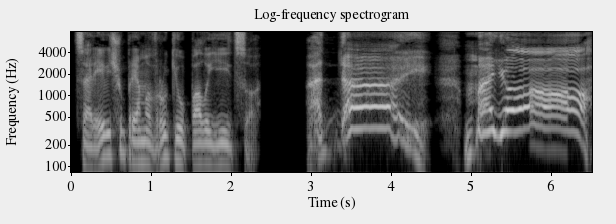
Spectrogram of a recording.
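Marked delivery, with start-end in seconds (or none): 2.9-6.4 high, loud wailing howl; вой Кощея. A narrator's reading. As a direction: howl it out like a dying sorcerer. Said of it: "взвыл Кощей". (взвыл Кощей)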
